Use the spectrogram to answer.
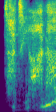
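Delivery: whispered, rising disbelieving question; hushed, astonished whisper; stunned whisper. Retold or imitated. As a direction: breathe the name in shocked disbelief. Expressive husband's stunned reaction.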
